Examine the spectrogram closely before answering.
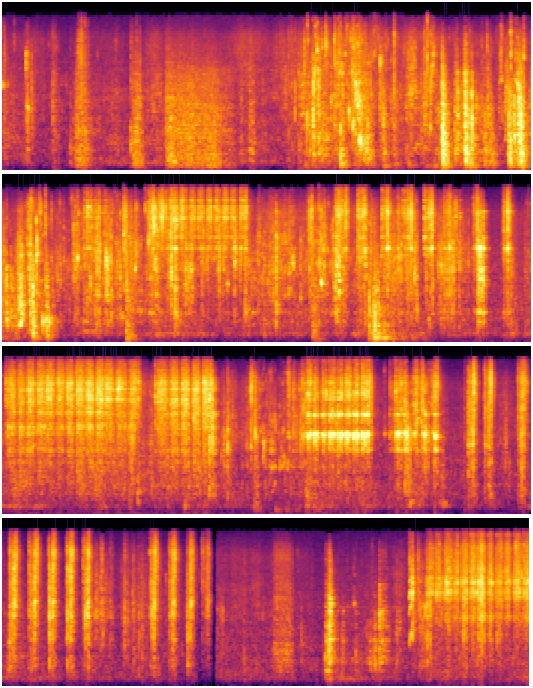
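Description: Hand brushes scrubbing rusty metal blowtorch parts in water, in quick back-and-forth strokes with short pauses; near the end a wire brush works a small part. This is the rust-cleaning stage of a restoration.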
